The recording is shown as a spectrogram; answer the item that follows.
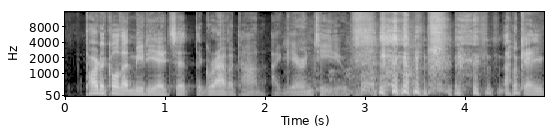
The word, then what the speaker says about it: graviton: to keep the the I always want to say it like Gravitron like the ride m graviton is that confirmed no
